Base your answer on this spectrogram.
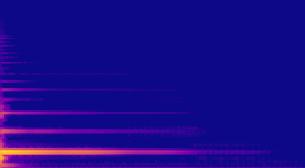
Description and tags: my mini guitar aria pepe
